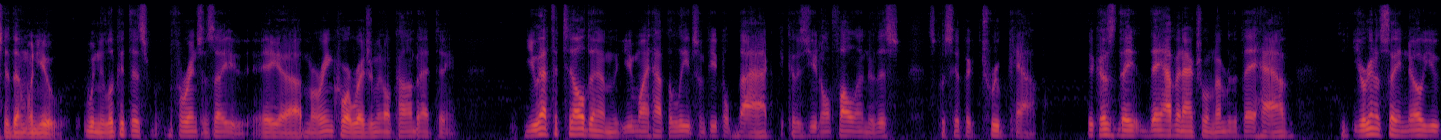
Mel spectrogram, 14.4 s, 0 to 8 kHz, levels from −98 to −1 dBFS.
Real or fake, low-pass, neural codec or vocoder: fake; 7.2 kHz; codec, 16 kHz in and 24 kHz out, 0.6 kbps, FocalCodec, streaming, 4096 codes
